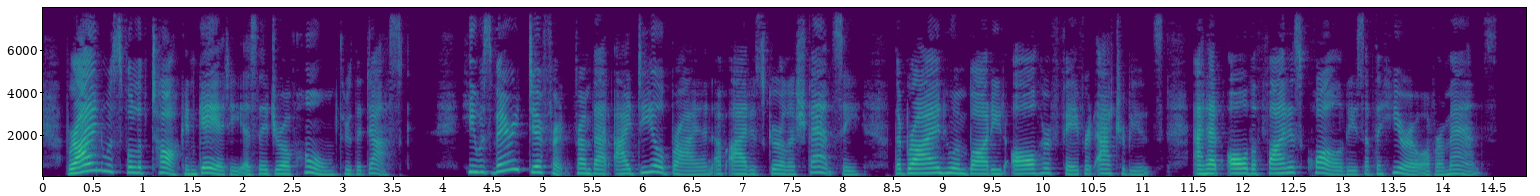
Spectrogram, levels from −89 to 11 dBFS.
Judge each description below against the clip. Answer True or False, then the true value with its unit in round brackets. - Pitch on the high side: True (205 Hz)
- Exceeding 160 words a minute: True (180 wpm)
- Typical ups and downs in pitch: True (4.4 semitones)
